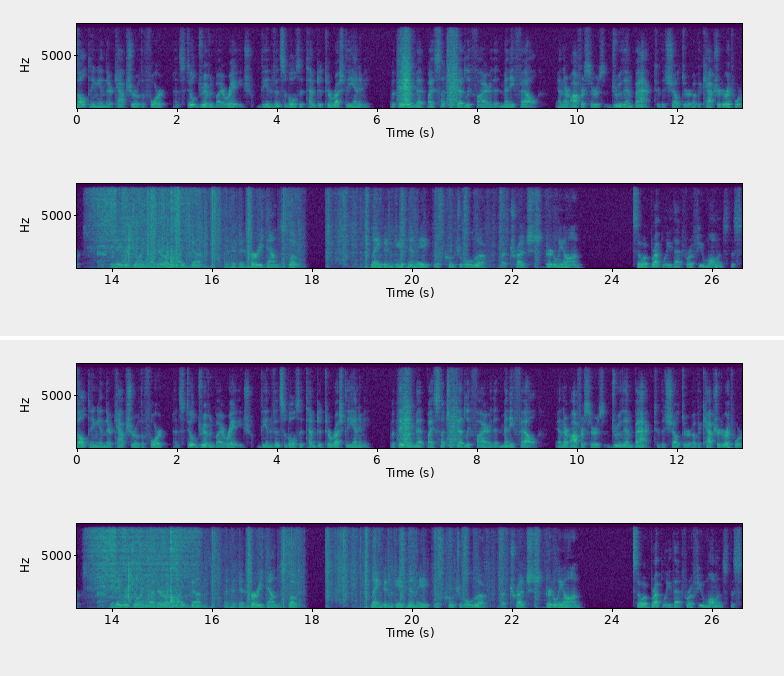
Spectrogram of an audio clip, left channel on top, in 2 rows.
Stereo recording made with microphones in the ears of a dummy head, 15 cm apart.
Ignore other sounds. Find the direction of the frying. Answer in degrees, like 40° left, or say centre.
70° right.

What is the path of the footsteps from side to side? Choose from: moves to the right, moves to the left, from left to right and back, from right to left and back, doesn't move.
moves to the right.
